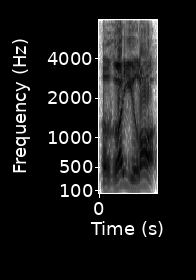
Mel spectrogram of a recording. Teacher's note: غیرہ میں غین کو پر رکھنا ہے، حرف مستعلیہ میں سے غین حلق کے اوپر والے حصے سے غین اور خا ادا ہوتے ہیں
